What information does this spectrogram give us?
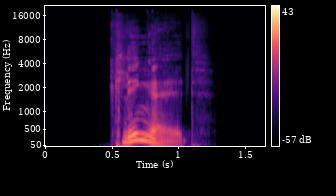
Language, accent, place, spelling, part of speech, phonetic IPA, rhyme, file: German, Germany, Berlin, klingelt, verb, [ˈklɪŋl̩t], -ɪŋl̩t, De-klingelt.ogg
- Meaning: inflection of klingeln: 1. third-person singular present 2. second-person plural present 3. plural imperative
